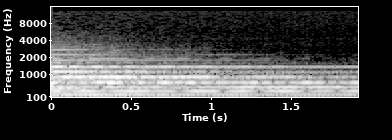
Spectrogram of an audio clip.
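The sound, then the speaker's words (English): A single large cracked bell rings out loudly, its rich, humming overtones sustaining and slowly fading over about two seconds, with no voices present. “They go together like the Liberty Bell and its crack.”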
